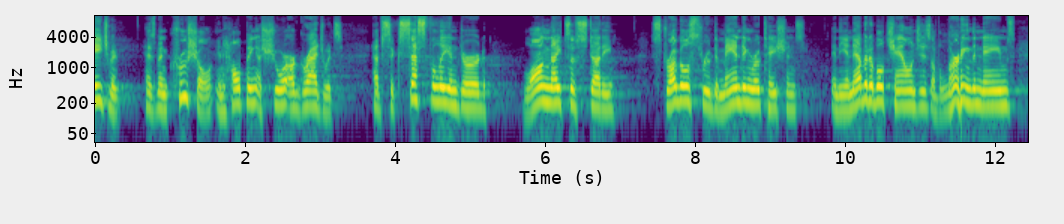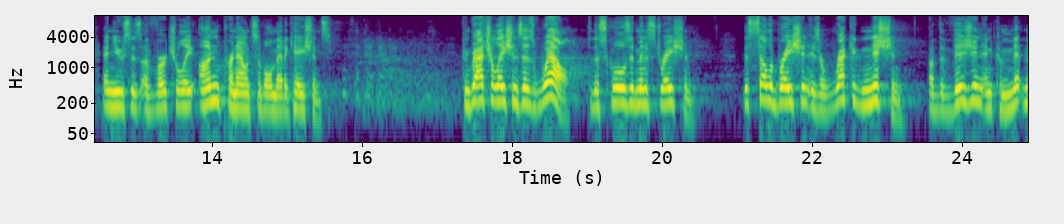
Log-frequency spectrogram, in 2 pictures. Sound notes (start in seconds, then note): 15.8 chuckles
